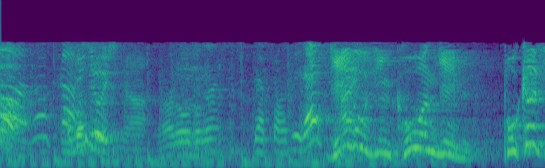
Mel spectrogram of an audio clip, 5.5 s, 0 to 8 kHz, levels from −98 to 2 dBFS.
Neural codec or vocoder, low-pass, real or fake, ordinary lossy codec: none; 7.2 kHz; real; AAC, 16 kbps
